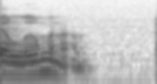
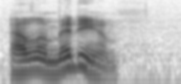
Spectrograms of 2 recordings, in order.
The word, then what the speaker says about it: aluminium: How do you say aluminum? – Aluminium. How does anyone else say it? – What about laboratory? – I also say aluminium.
